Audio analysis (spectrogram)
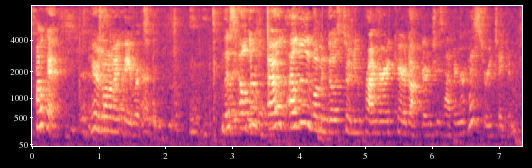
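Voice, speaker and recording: A woman reading the stage role of a chatty, teasing friend who loves telling jokes, in an animated storytelling way. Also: on the high side, a little hiss or hum. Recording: very echoey room, distant mic.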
